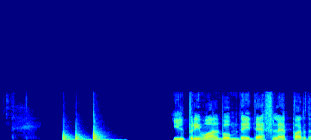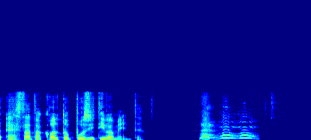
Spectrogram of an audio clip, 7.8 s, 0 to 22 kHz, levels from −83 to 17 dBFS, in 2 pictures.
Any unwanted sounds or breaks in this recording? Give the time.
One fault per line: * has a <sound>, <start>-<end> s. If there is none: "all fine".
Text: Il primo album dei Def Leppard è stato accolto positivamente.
* has a thud, 0.8-1.6 s
* has a bark, 6.4-7.1 s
